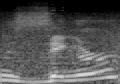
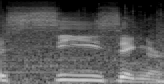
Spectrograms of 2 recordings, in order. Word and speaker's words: Czinger: his name is Kevin Zinger what I don't understand is why the C is silent in the name just because I can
